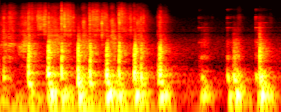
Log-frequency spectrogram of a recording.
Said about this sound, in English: There's like a sound of something scratching at the porcelain behind the curtain.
